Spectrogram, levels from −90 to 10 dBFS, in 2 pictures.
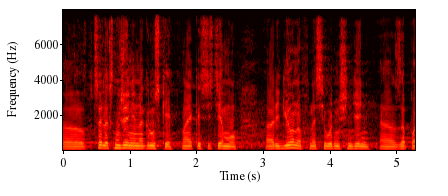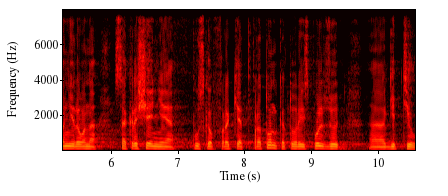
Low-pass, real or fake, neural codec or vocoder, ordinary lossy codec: none; fake; codec, 16 kHz, 8 kbps, FreqCodec, larger model; none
